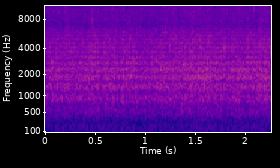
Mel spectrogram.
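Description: Steady hiss of background noise, even and unbroken, with no voice in it.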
